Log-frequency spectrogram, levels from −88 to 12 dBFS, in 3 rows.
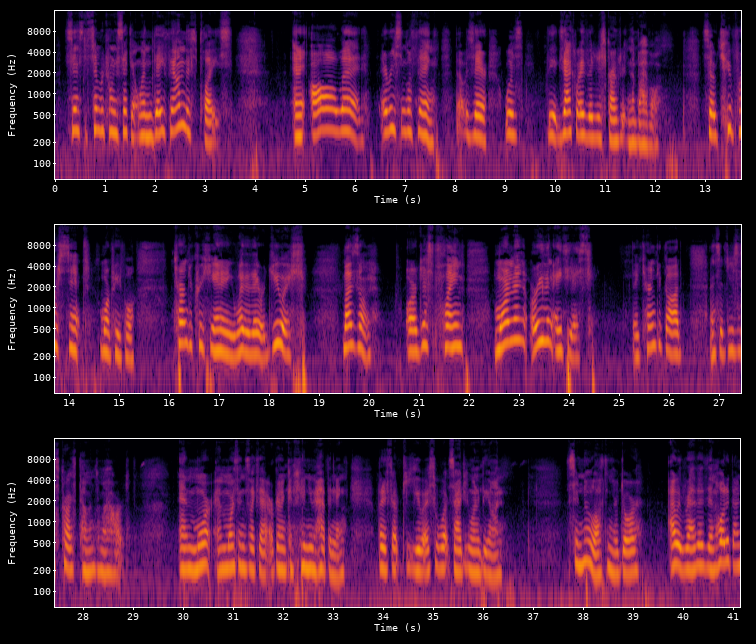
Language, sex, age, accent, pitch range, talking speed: English, female, 60-79, American, 195-255 Hz, 145 wpm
